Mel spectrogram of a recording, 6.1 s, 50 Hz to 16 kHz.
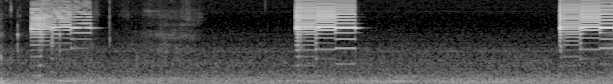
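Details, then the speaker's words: AM32-firmware ESC for a combat robot, signal cable unplugged from the receiver (or receiver unpowered): short bursts of high beeps about every 2.5 seconds; no-signal beep code, arming tones follow once the signal is connected. "troller, but there is not a signal reaching the speed controller. The signal cable is completely unplugged from your receiver."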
